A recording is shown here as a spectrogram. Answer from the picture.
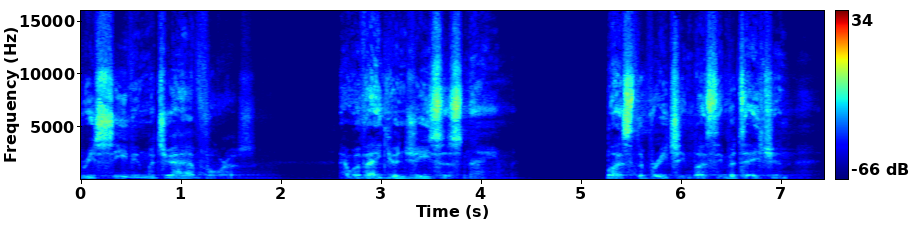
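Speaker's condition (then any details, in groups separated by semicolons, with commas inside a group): Laryngeal cancer after radiation; still affected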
